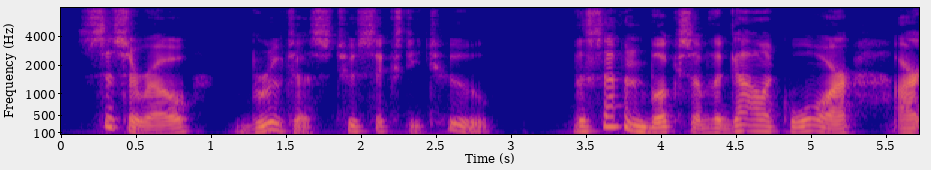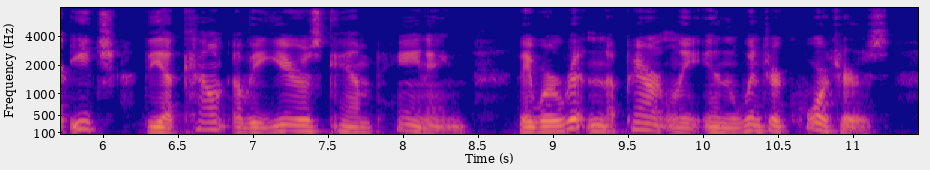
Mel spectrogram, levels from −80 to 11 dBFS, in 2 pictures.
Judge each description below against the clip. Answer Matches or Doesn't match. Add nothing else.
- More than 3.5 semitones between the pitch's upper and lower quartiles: Doesn't match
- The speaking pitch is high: Doesn't match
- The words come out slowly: Matches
